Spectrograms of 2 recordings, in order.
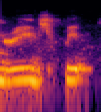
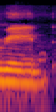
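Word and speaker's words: Reid: Is it Reed or Raid? I don't I know think how to it's Reed. pronounce. I think it's I think Reed.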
